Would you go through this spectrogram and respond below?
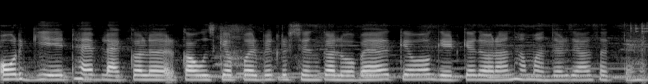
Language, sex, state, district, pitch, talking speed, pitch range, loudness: Hindi, female, Chhattisgarh, Raigarh, 215 Hz, 205 wpm, 210-225 Hz, -17 LUFS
